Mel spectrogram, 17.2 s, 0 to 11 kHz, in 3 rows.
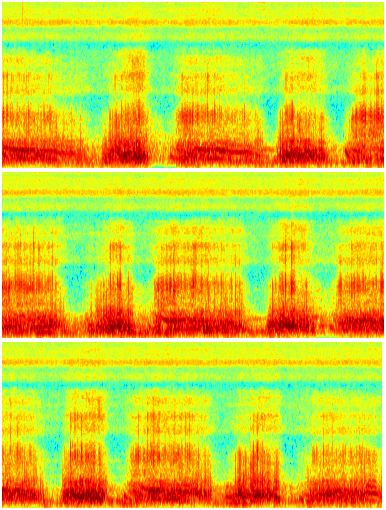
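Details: Sleeping baby with soft, rhythmic snoring on nearly every breath, about 30 breaths a minute; infant snoring.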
